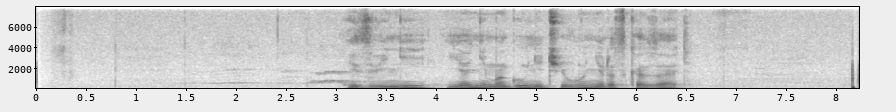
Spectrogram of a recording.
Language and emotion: Russian, sad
